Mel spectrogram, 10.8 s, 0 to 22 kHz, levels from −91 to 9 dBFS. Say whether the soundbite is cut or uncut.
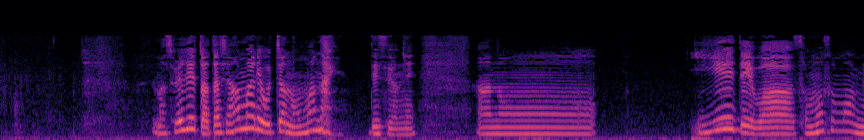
uncut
